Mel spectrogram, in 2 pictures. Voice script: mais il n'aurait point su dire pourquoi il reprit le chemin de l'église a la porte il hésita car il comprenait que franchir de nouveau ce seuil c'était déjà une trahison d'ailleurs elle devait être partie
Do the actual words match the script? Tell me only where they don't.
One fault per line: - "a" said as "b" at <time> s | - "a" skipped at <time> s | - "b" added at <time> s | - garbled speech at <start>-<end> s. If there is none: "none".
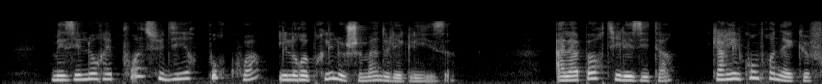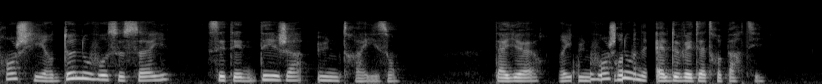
- garbled speech at 13.8-14.7 s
